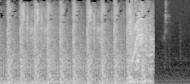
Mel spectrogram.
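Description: Rapid video game gunfire rattles in a dense, evenly spaced burst of loud shots, then cuts off abruptly into near silence.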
